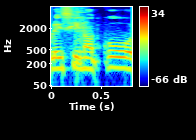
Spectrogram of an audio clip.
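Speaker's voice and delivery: plain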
